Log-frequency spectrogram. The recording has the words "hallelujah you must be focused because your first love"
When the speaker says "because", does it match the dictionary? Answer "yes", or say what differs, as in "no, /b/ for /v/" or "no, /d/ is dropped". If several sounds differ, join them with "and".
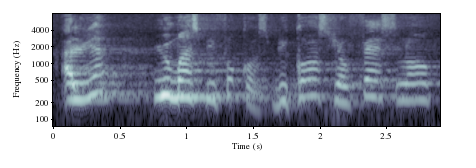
no, /s/ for /z/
